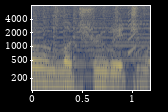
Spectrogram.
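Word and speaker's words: Lo Truglio: Yeah, Joe Latrulio. It's spelled Joe Latruglio.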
